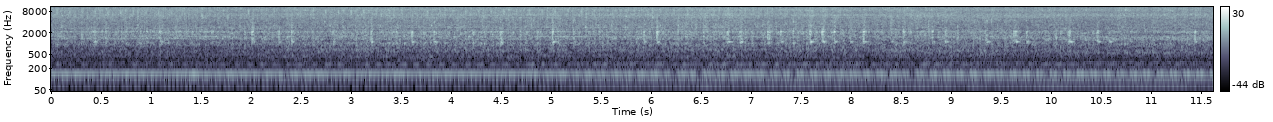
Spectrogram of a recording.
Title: Knocking sound?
